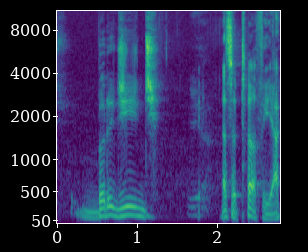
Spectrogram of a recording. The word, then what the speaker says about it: Buttigieg: Pete, am I pronouncing this guy's name? Pete Buttigieg? How do you say? Buttigieg.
